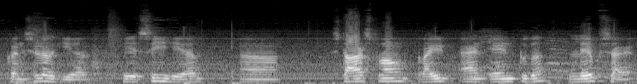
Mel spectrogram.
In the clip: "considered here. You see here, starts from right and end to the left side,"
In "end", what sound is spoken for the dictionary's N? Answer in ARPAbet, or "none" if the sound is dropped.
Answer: N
